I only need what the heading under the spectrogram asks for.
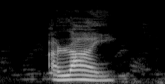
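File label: "alien", Japanese, female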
